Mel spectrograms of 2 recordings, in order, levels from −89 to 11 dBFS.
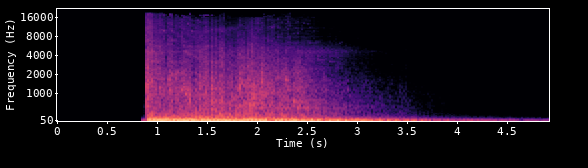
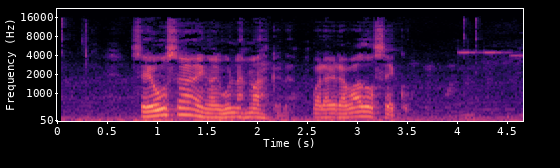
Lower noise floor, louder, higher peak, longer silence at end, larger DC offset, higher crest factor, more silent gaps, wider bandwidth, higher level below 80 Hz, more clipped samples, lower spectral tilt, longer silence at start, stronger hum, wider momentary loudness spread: first, -47 dBFS vs -37 dBFS; about the same, -16 LUFS vs -17 LUFS; about the same, 0 dBFS vs -2 dBFS; first, 1.25 s vs 0 s; neither; second, 10 dB vs 16 dB; neither; second, 5.8 kHz vs 16.5 kHz; first, -12 dBFS vs -36 dBFS; neither; first, -7 dB/octave vs -5.5 dB/octave; first, 0.85 s vs 0.05 s; neither; second, 18 LU vs 21 LU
